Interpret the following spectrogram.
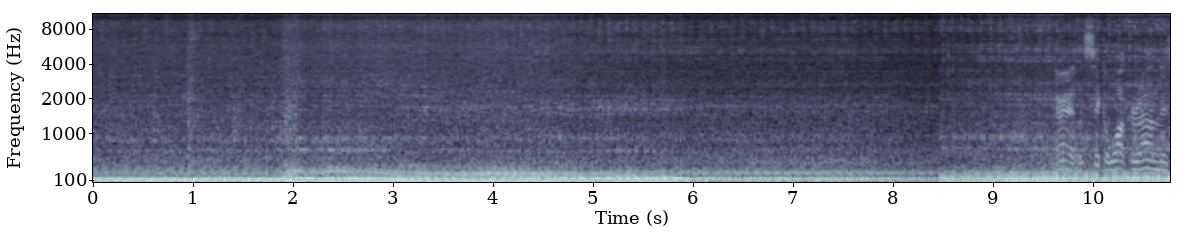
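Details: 1973 Harley Sportster project owner's 350 bike: started with choke up, idle turned up a bit, and after Seafoam added, the deep loping idle holds steady without stumbling or dying, some wind noise; idling a lot better, normal idle.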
